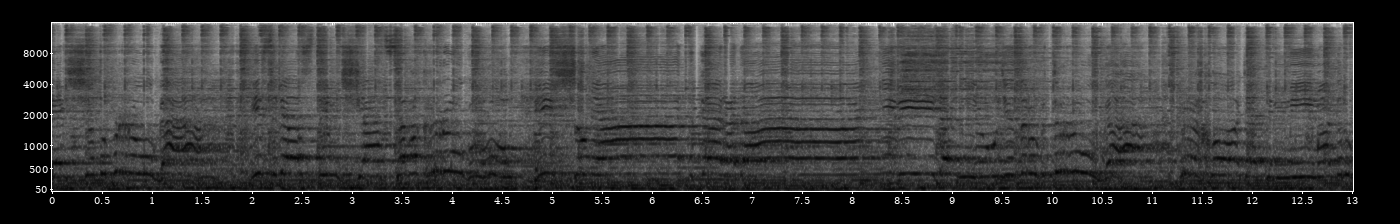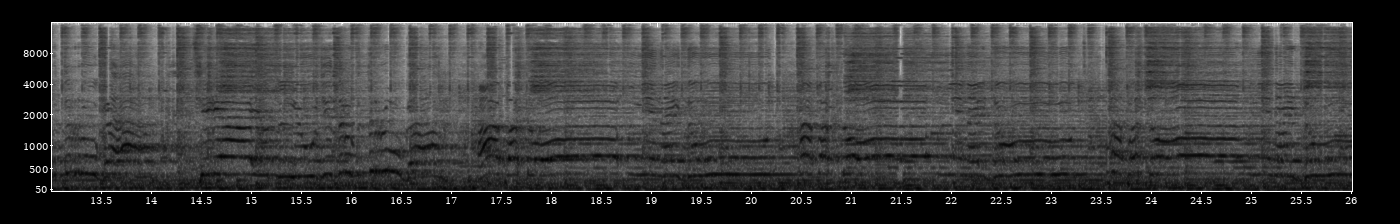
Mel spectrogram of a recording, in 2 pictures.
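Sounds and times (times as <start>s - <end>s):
instrumental backing track: 0.0s - 26.0s
woman singing pop song: 0.0s - 26.0s.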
